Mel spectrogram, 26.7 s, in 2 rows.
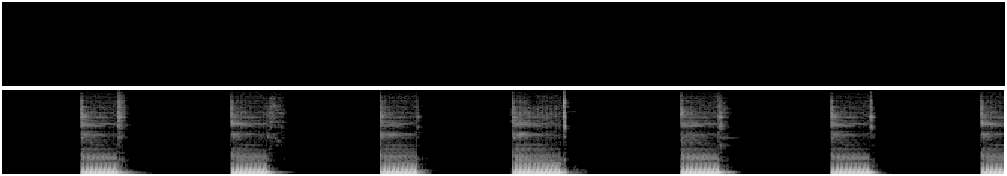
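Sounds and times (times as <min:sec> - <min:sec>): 
bass: 0:14.4 - 0:15.1, 0:16.4 - 0:17.1, 0:18.4 - 0:19.0, 0:20.2 - 0:21.0, 0:22.4 - 0:23.1, 0:24.4 - 0:25.0, 0:26.4 - 0:26.7.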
